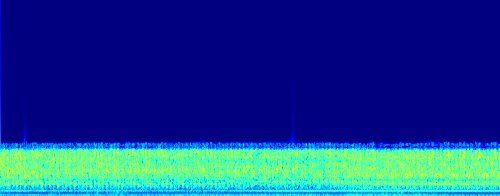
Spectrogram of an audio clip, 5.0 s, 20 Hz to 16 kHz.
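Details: Honda Civic B16A2 turbo build (CP pistons 9:1, Eagle rods, Supertech valvetrain and retainers) at idle: light, uneven ticking knock about three per second over a constant whine; strange engine noise, cause unclear.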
